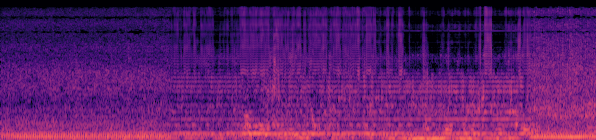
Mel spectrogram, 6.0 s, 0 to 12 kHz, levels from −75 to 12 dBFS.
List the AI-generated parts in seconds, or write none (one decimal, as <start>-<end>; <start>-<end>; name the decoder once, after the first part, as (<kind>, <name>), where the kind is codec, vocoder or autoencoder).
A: 1.7-5.3 (vocoder, BigVGAN v2)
